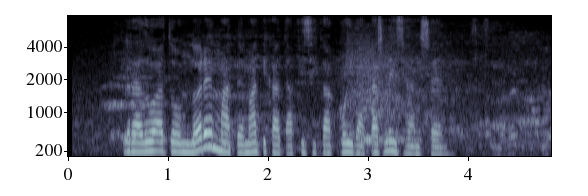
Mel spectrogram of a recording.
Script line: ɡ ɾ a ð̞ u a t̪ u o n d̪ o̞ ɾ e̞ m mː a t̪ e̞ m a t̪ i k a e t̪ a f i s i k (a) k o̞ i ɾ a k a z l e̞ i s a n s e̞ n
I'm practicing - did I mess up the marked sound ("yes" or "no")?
no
